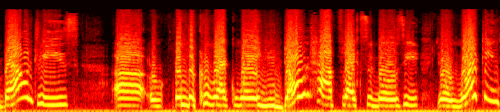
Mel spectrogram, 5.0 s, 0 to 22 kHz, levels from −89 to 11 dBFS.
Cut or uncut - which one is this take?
uncut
